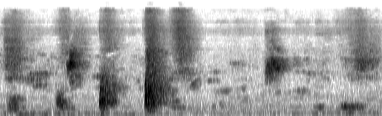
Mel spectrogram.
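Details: Crow giving a food call: a series of harsh, hoarse, broadband caws in short bursts, several in quick succession with brief pauses, over quiet background noise.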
